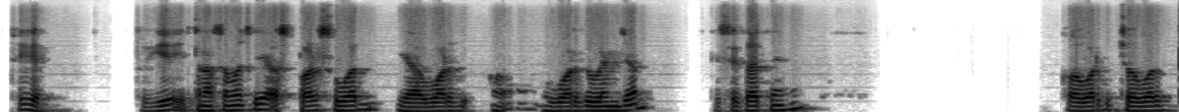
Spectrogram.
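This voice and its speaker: A man's voice: mid-range voice, warm tone. A man teaching a grammar lesson, patiently repeating each point and putting questions to his students. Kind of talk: classroom lesson explaining grammar. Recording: dull lo-fi sound.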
